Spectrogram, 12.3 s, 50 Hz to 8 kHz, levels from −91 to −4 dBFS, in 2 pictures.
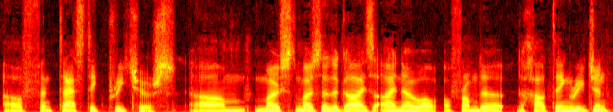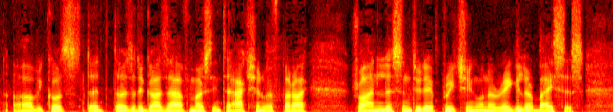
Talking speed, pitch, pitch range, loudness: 205 wpm, 110 Hz, 105-120 Hz, -20 LUFS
